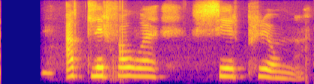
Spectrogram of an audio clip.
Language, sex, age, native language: Icelandic, female, 8, Icelandic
